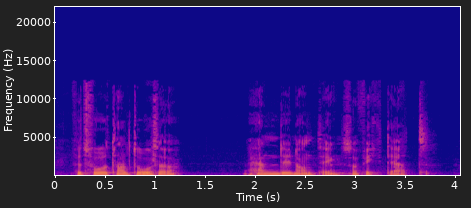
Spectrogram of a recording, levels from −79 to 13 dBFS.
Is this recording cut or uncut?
cut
